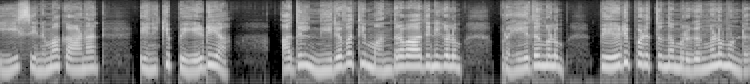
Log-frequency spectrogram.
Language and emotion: Malayalam, fearful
